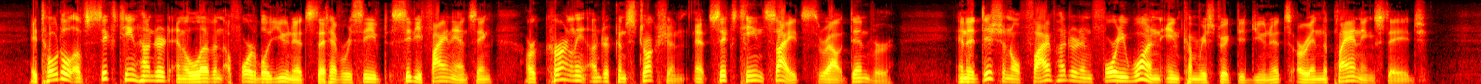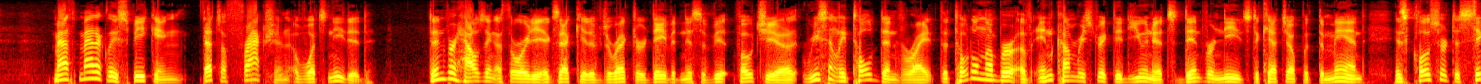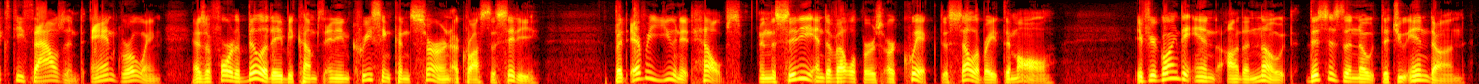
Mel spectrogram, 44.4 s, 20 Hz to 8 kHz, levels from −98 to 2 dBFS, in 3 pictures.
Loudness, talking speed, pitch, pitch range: -21 LUFS, 145 wpm, 120 Hz, 105-155 Hz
